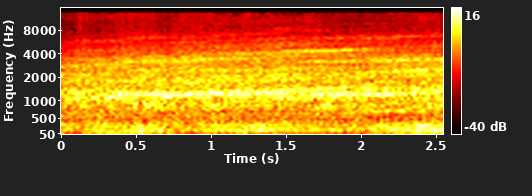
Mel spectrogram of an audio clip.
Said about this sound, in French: Oh, c'est, on dirait qu'on comprend pas c'est quoi. C'est une balayeuse. Oui, oui, c'est balayeuse.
